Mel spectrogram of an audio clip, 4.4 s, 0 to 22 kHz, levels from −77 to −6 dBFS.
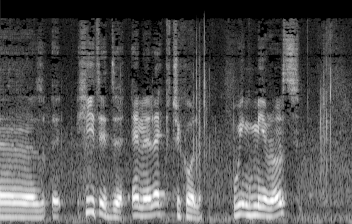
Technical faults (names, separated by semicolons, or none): none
